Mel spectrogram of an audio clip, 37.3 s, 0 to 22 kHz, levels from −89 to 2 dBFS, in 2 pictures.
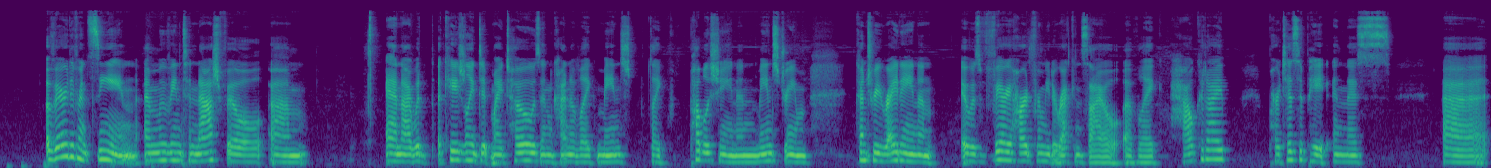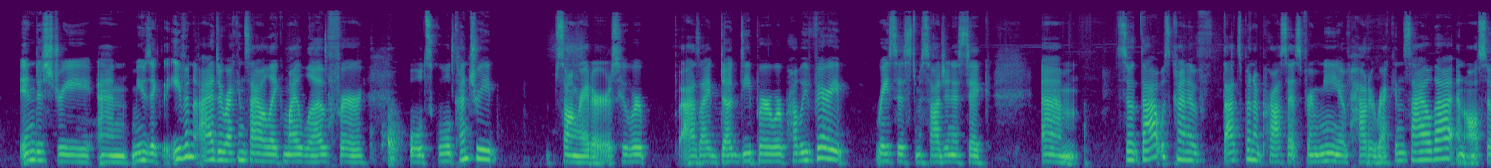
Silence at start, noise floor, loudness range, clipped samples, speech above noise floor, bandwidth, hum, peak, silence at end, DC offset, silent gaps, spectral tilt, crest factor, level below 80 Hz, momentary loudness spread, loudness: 0.1 s; -66 dBFS; 4 LU; under 0.1%; 41 dB; 17 kHz; none; -8 dBFS; 0 s; under 0.1%; none; -4 dB/octave; 18 dB; -64 dBFS; 8 LU; -26 LUFS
